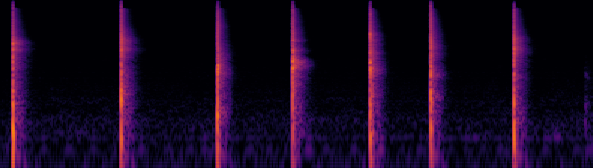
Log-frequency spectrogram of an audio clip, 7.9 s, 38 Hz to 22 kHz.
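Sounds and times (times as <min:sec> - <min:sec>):
playful slap on the back in jest: 0:01.6 - 0:01.9, 0:02.9 - 0:03.2, 0:03.9 - 0:04.2, 0:04.9 - 0:06.0, 0:06.8 - 0:07.2.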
